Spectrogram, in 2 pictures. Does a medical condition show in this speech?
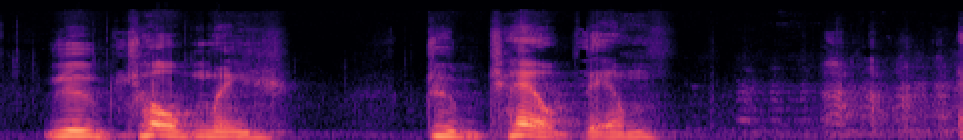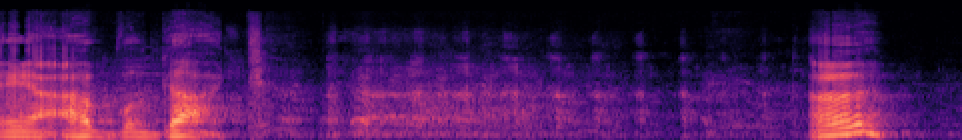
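Yes: cerebral palsy.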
